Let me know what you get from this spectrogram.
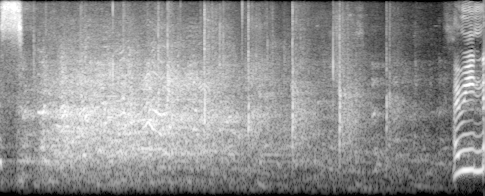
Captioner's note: audience laughing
